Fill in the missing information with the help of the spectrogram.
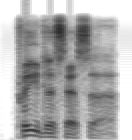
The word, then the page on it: Predecessor: British English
